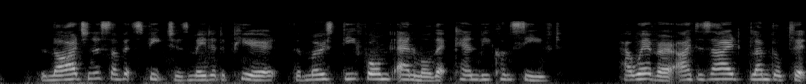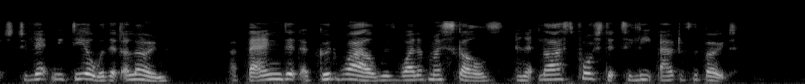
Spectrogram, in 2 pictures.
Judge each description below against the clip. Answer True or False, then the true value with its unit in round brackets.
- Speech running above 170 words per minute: True (180 wpm)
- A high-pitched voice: True (220 Hz)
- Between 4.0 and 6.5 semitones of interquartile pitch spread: False (3.3 semitones)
